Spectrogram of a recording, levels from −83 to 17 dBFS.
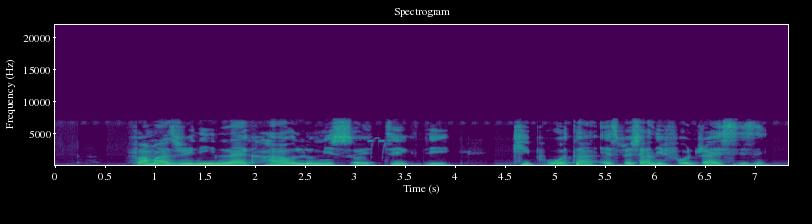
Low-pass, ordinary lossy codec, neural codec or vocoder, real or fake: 7.2 kHz; none; none; real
